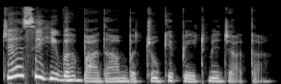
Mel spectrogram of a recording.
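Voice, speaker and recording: A woman's voice: low voice, very animated, moderate pace, noisy background. A woman narrating a scripted children's story.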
